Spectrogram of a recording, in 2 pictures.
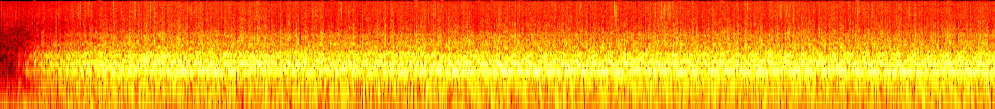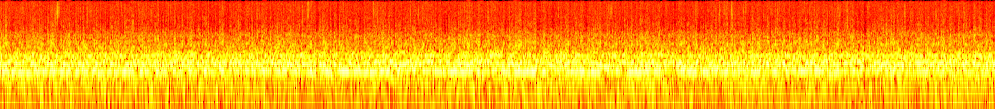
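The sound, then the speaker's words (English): A submarine's diesel engines idle steadily without pause, heard over a hydrophone as if through water, with a constant low mechanical hum and faint rhythmic throb from start to finish. “Diesels idling with sub over the hydrophone.”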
